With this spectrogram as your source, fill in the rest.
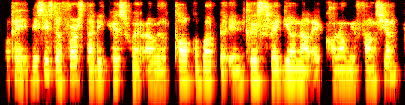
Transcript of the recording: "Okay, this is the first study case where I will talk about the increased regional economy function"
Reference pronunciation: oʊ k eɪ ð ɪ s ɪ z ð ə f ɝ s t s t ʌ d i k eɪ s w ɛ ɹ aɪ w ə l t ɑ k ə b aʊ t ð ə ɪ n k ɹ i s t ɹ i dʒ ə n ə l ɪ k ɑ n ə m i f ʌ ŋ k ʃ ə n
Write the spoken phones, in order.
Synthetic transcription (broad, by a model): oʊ k eɪ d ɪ s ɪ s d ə f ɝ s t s t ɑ d i k eɪ s w ɛ ɹ aɪ w ə l t ɑ k ə b aʊ t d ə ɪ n k ɹ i s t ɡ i ə n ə l ɪ k ɑ n ə m i f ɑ ŋ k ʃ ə n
